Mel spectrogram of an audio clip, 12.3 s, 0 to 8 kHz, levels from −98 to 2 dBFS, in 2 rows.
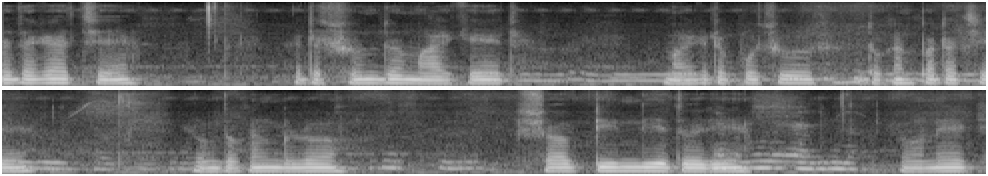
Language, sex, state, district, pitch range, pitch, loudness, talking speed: Bengali, male, West Bengal, Paschim Medinipur, 120-145 Hz, 125 Hz, -25 LUFS, 90 wpm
